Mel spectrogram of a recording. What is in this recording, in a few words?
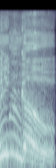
"bingo", cartoon; Voice; expletives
